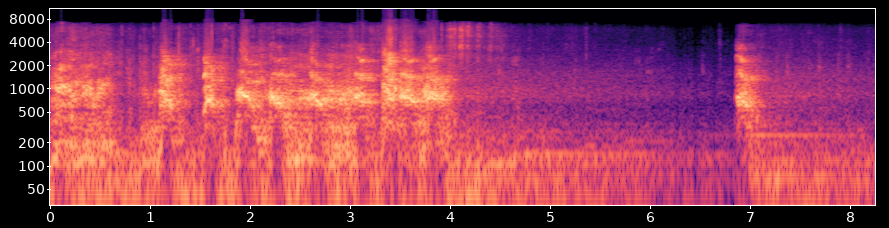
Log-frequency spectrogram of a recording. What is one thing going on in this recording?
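Puppies yelp and growl close by as they play.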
